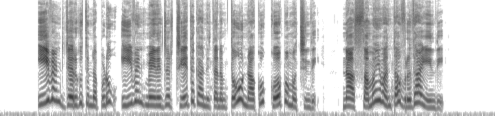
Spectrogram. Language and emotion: Telugu, angry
